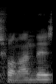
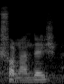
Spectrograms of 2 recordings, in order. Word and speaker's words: Fernandes: Everyone thinks it's Fernandez and then it's like Fernandes.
